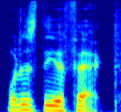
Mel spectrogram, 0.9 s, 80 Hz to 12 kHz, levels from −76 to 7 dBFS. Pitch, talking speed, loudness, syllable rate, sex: 135 Hz, 265 wpm, -16 LUFS, 6.2 syllables/s, male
